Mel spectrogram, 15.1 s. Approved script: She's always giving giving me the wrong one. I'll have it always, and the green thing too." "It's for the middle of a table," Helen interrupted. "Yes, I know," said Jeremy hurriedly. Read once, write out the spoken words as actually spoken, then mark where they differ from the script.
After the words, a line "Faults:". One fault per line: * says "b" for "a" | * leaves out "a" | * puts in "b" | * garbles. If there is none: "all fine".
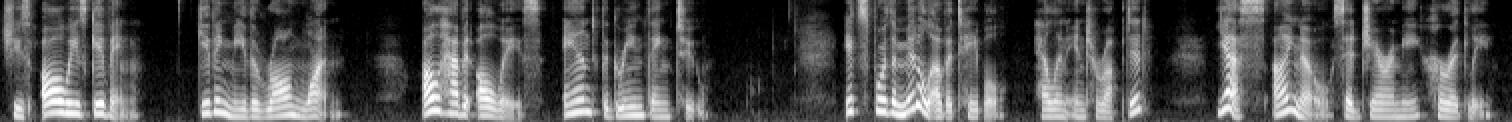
She's always giving giving me the wrong one. I'll have it always, and the green thing too." "It's for the middle of a table," Helen interrupted. "Yes, I know," said Jeremy hurriedly.
Faults:
all fine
